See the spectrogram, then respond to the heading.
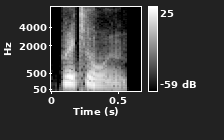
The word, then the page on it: retune: Indian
